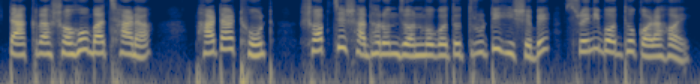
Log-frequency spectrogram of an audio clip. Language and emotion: Bengali, neutral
